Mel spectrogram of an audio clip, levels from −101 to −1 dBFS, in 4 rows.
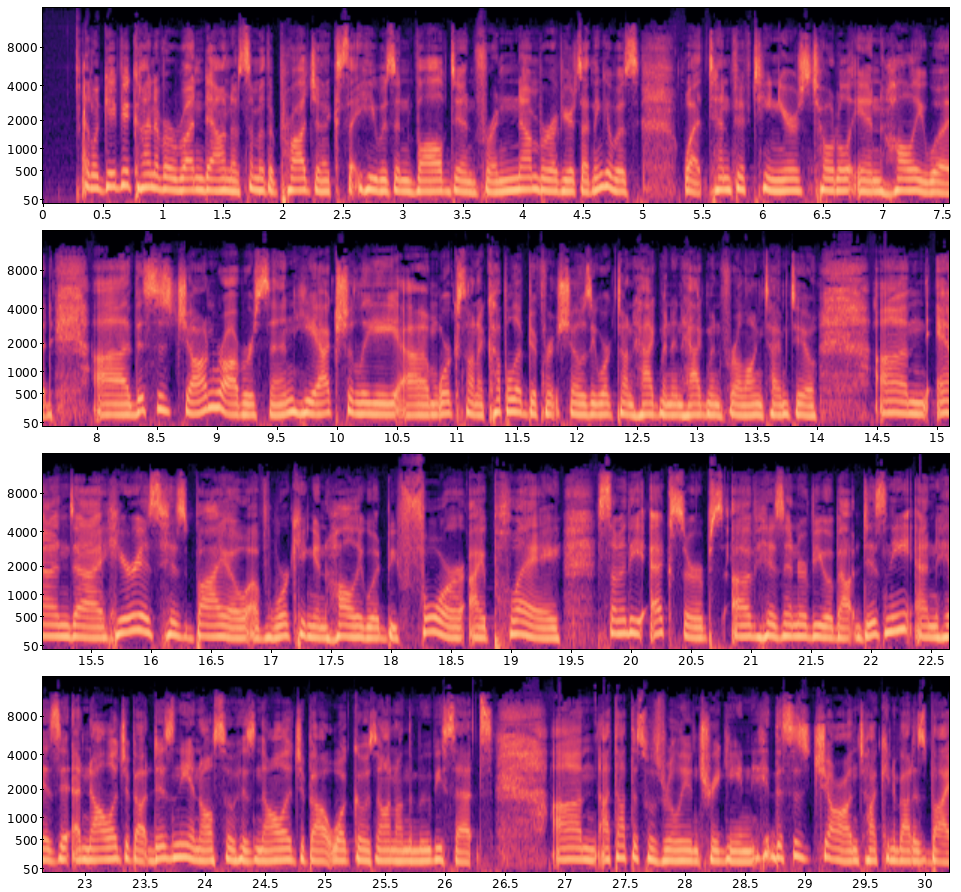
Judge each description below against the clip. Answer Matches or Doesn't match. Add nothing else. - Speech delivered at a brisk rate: Matches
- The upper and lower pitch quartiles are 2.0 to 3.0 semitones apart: Matches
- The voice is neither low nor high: Matches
